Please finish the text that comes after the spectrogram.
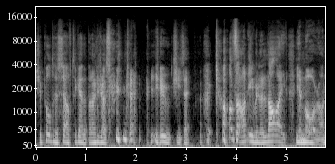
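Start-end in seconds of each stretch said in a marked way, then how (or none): none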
